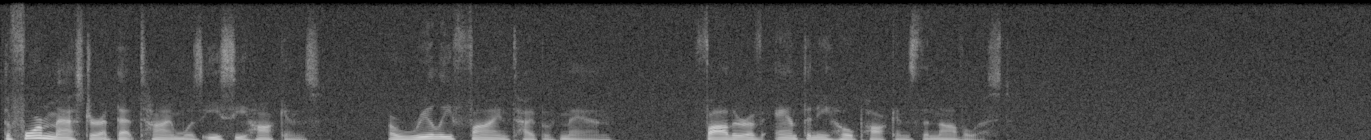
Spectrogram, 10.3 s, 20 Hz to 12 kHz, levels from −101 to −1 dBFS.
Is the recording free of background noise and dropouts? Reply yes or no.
yes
